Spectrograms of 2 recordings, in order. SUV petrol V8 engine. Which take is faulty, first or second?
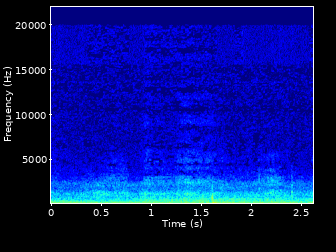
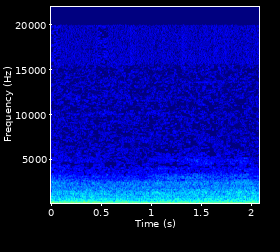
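first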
